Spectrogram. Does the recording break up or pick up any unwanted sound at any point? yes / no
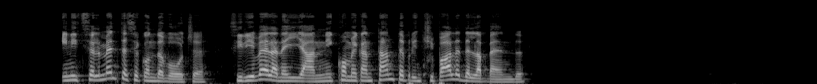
no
